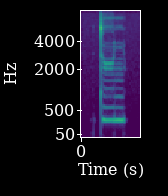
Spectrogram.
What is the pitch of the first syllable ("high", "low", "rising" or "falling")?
high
